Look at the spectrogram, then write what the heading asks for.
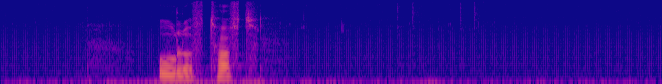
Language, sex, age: Danish, male, 25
